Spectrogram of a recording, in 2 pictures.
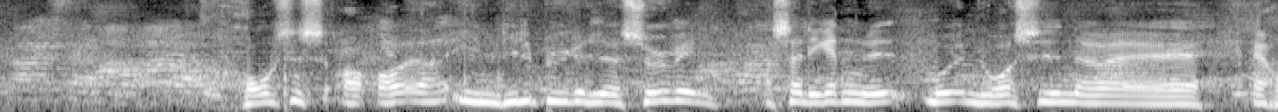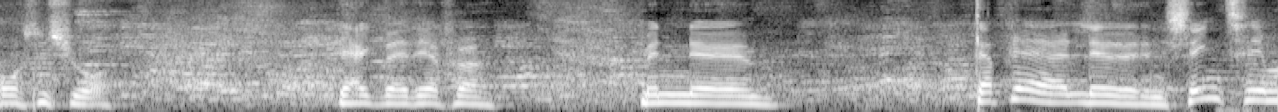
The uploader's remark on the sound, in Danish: Optaget på Axelborg Bodega, København.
